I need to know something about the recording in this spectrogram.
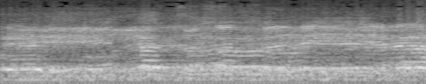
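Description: A man chanting a line of devotional Urdu verse, drawing out long held notes that waver slightly.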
